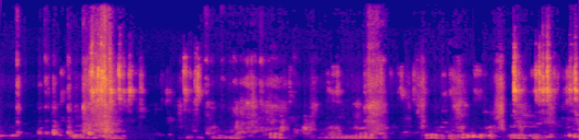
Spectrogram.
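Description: Giribaz pigeons coo at a pigeon shop, several birds giving repeated throaty coos in overlapping bursts, close and fairly loud, with brief gaps between calls.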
